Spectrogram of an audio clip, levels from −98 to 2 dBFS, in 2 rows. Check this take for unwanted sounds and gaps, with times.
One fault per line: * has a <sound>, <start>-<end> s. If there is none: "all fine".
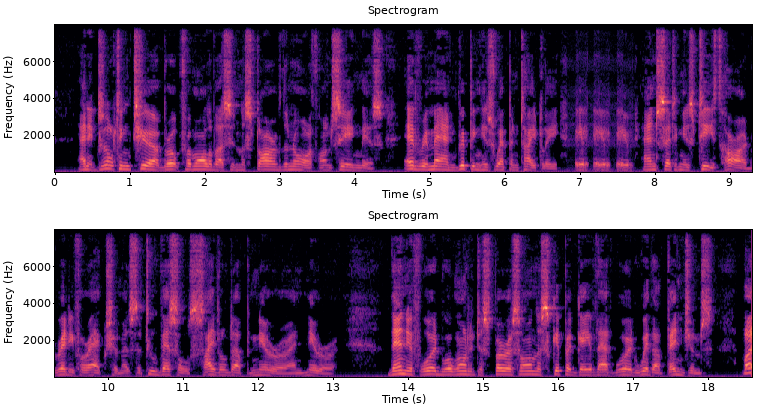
* has a laugh, 6.9-7.7 s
